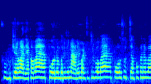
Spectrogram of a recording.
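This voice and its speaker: Defensive adult son for a cartoon, brisk, dismissive, a woman voices it. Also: on the high side, level tone, noisy background, natural voice. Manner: curt, dismissive. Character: defensive adult son, brushing off his mother.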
